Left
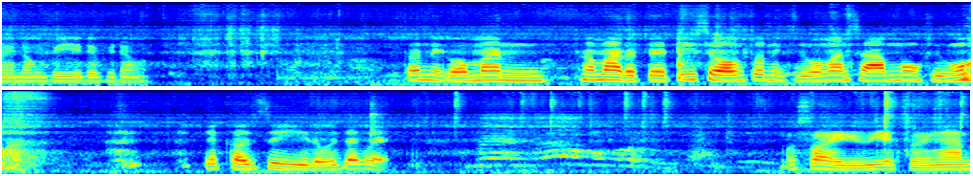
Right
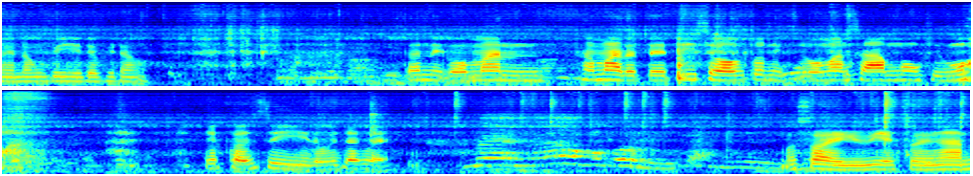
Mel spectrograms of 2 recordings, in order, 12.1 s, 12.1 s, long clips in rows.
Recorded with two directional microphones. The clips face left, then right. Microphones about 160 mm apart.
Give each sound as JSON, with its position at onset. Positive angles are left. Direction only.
{"t": 0.0, "sound": "speech", "side_deg": 5}
{"t": 2.5, "sound": "speech", "side_deg": 25}
{"t": 7.3, "sound": "speech", "side_deg": 35}
{"t": 10.9, "sound": "speech", "side_deg": 5}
